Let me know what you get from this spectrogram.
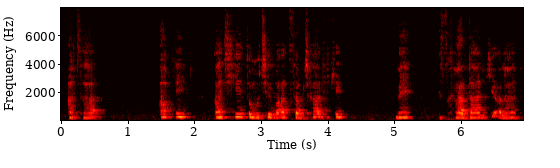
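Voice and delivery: put-on high, soft pleading girl's voice; tearful young wife. A narrator's reading. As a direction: beg him through tears, voice lifted high. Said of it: "Rabia نے روتے ہوئے".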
